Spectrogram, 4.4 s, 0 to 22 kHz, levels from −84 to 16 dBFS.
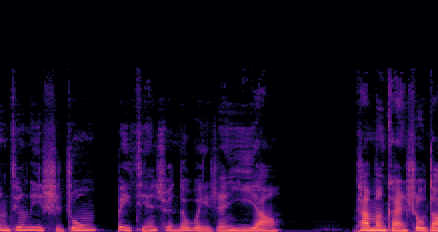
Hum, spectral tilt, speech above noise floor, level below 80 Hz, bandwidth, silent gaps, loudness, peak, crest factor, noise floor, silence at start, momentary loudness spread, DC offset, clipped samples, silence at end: none; -6.5 dB/octave; 46 dB; -50 dBFS; 14 kHz; none; -20 LUFS; 0 dBFS; 18 dB; -65 dBFS; 0 s; 10 LU; under 0.1%; under 0.1%; 0 s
